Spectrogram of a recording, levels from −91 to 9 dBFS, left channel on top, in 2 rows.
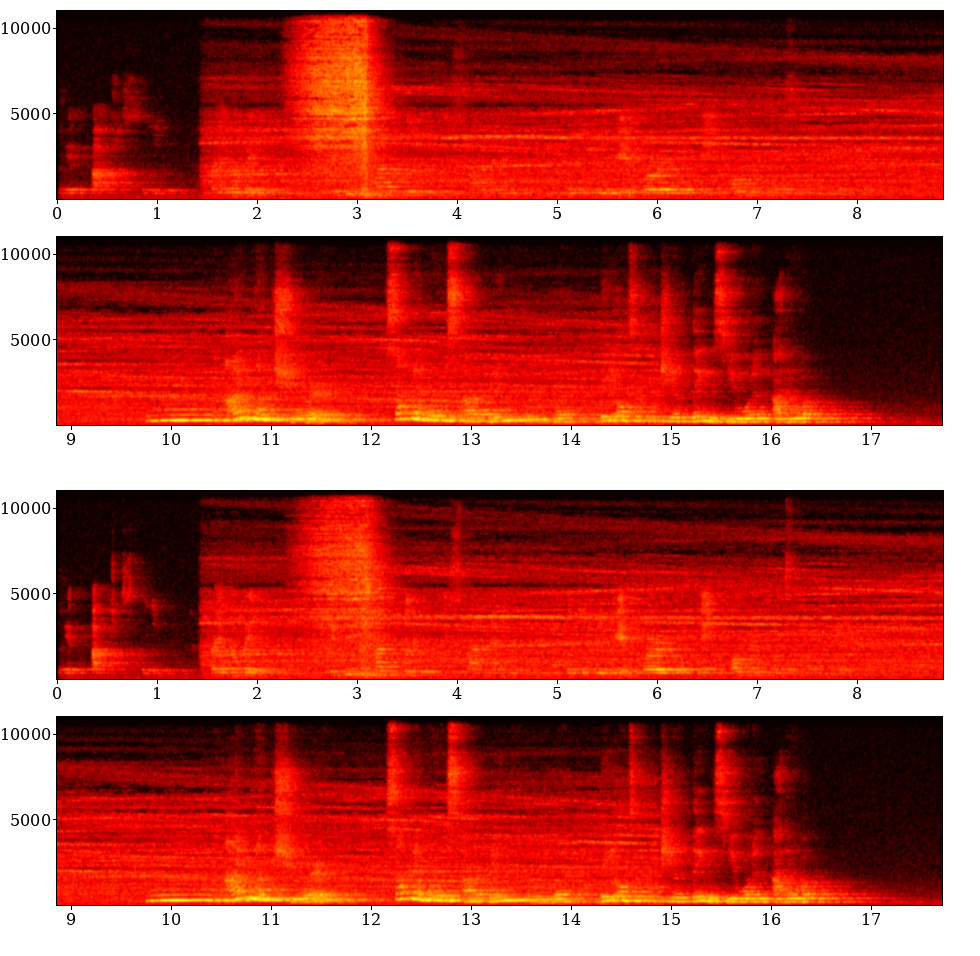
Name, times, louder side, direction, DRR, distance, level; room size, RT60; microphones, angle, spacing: voice 1, 0.0-1.0 1.5-2.1 2.7-4.8 5.1-7.6, right 2 dB, 80° right, -1 dB, 0.6 m, -35 dB
sound 1, 1.4-14.9, right 1 dB, 10° right, 0.4 m, -38 dB
sound 2, 2.2-3.1, left 7 dB, 60° left, 0.4 m, -26 dB
voice 2, 9.7-11.6 12.1-14.0 14.2-16.3, equal, 5° left, -7 dB, 0.7 m, -22 dB
6.1 x 2.3 x 2.6 m, 1.5 s
head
